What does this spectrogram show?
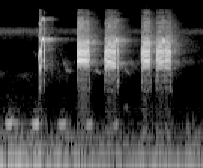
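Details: Loud grating call of a black francolin: a brief clipped note, then two doubled harsh rasps, the whole phrase crisp and rhythmic, with faint soft piping from another bird at the start.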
